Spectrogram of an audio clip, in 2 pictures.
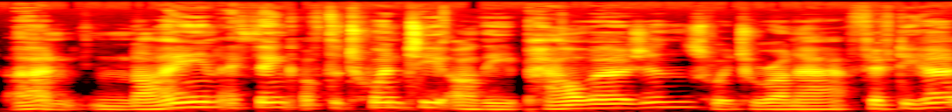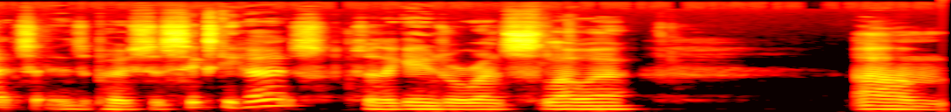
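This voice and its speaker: Man with a British accent, medium pitch, fairly slow pace and lively intonation. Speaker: gaming youtuber. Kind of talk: unboxing video. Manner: hesitant, many fillers.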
